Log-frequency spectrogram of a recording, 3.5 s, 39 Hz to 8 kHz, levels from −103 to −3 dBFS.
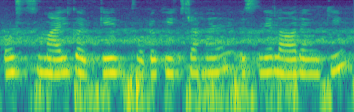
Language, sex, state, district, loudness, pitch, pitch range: Hindi, female, Punjab, Pathankot, -14 LUFS, 255 Hz, 245-260 Hz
